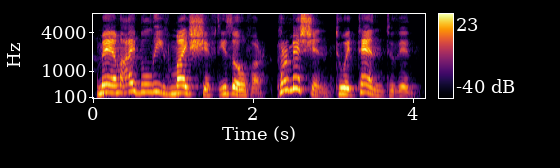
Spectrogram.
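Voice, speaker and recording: A woman's voice: fairly high pitch, big pitch swings, moderate pace, pushed and bright, full character voice. An actress playing a scheming, ambitious female crew member in a sci-fi audio drama, clipped, formal and cold. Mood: dutiful.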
